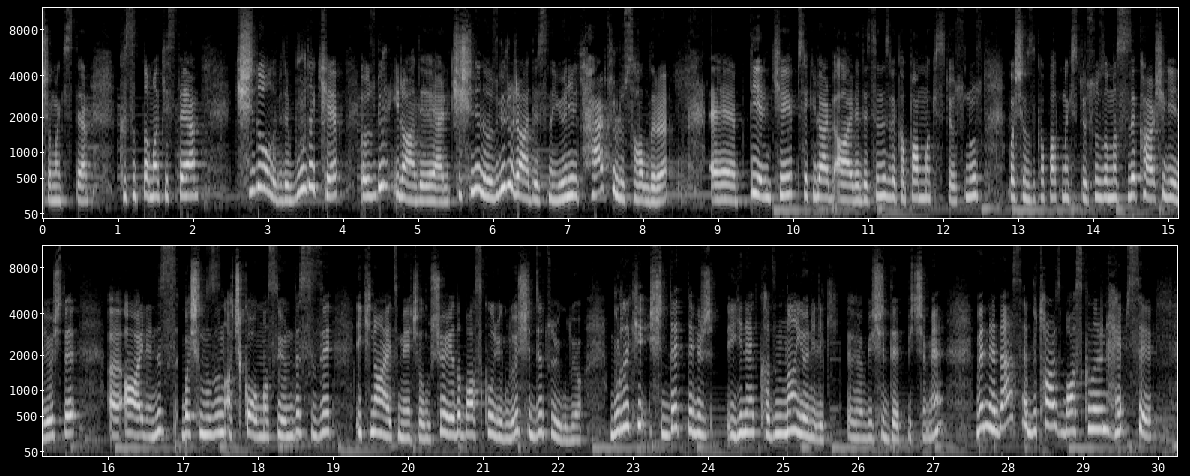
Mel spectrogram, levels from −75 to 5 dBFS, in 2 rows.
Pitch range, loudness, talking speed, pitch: 210-270 Hz, -17 LUFS, 135 wpm, 240 Hz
